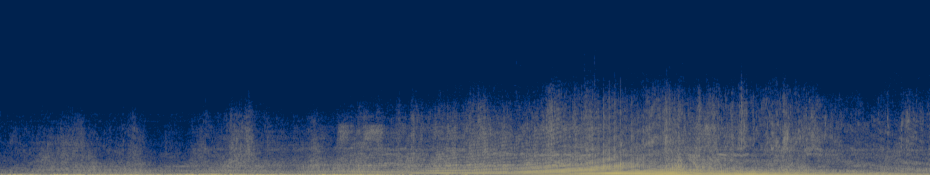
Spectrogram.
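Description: Single-engine propeller aerobatic plane passing close, its engine and propeller tone loudest about five seconds in and dropping in pitch as it goes by, then pulling up into a climb.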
